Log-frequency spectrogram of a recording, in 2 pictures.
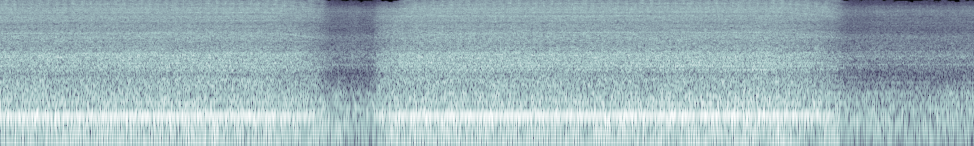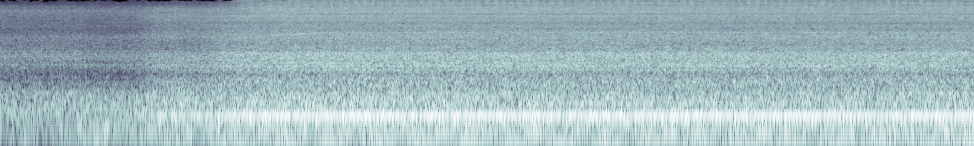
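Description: A truck engine drones steadily, dropping away briefly twice as it changes gear.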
